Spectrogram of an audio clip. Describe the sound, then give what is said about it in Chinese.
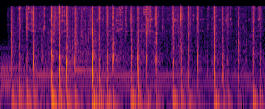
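Horse hooves clattering on a street at night as a rider goes fast, many crisp, sharp clip-clop strikes in a quick, steady rhythm, heard alone without talk. “长街上响起清脆马蹄声，除了东宫，谁也不敢深夜在城中骑这样的快马。”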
